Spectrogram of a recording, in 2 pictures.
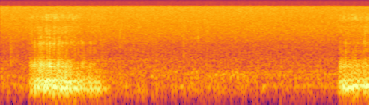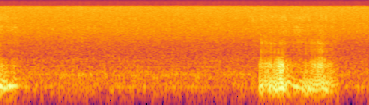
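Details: Sleeping Cavalier King Charles spaniel snoring: three slow, rough, low snores several seconds apart in a quiet room.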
